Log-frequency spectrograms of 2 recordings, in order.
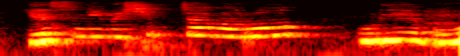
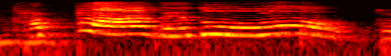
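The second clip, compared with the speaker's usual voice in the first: slow, high, drawn-out demand; angry demand; 11 semitones higher, much slower than usual. Acted. Servant grabbing his friend's collar, slow high demand. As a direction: drag out the demand for money. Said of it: "하면서".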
